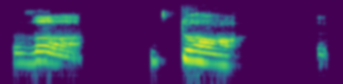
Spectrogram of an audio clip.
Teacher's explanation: you're going to curve your tongue between your teeth, and you're going to create a heavier sound with a rounder mouth.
